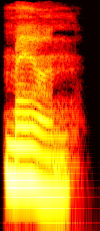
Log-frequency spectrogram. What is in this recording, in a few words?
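"man", American English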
